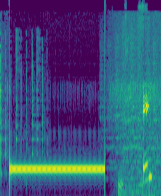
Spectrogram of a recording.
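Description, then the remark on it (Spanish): A loud, steady telephone dial tone as a call is being dialed holds one low, unwavering pitch for about two seconds, then cuts off abruptly, followed by a brief stretch of soft background voices and shuffling. “A ver, no haga ruido, ahí se está marcando.”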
